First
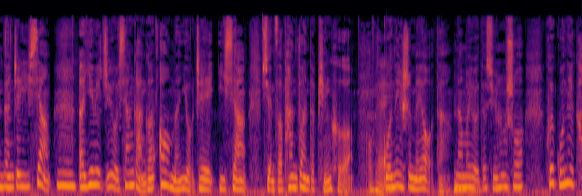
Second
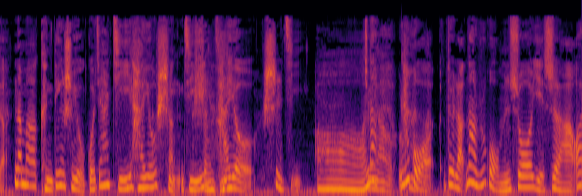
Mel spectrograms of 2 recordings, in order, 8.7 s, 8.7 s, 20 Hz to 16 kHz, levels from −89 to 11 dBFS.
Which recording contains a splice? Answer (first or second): first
